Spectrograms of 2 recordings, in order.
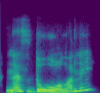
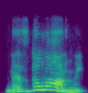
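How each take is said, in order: First: Нездоланий slow, -DO- drawn out, rising end; stress on the root. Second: Нездоланний slow, stressed on -LAN-; stress on the suffix. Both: Shown as a demonstration. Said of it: "звертайте увагу на наголос".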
